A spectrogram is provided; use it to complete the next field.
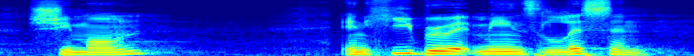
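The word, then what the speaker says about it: שמעון: this to be interesting simon pronounced in hebrew is shimon in hebrew it means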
